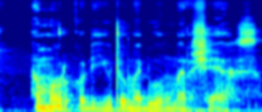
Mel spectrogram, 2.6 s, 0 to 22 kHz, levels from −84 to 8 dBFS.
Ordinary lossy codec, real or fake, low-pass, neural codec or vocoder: none; fake; none; vocoder, 44.1 kHz, 128 mel bands, Pupu-Vocoder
